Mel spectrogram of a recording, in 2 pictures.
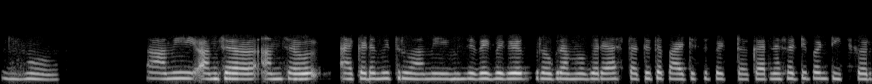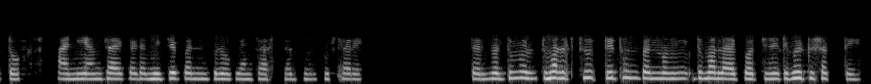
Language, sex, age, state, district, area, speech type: Marathi, female, 18-30, Maharashtra, Ahmednagar, rural, conversation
